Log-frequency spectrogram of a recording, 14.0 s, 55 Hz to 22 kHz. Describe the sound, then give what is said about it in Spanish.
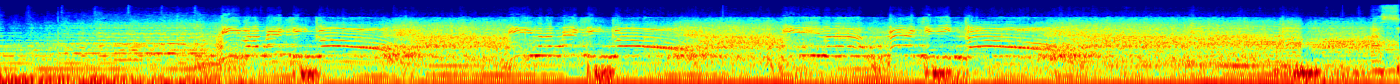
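A huge crowd of more than 130,000 people in the Zócalo of Mexico City roars and shouts continuously at President Andrés Manuel López Obrador's Independence grito on 15 September 2019, with repeated rising whoops and bellowed cries swelling in bursts over a dense, steady wall of voices. “Un zócalo capitalino con más de 130 mil personas gritaban, cantaban, bailaban.”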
